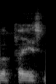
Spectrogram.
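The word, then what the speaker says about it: LaPlace: All of our cities, like La Place, that's why we call it La Place. Everybody comes in here, they want to call it La Place. No, it's La Place, Baton Rouge, which is almost all the immediate cities around the city itself were pronounced in French.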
